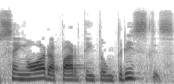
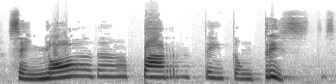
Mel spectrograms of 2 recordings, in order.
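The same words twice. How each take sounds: First: It is spoken with a natural, even rhythm. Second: The stressed syllables are beaten out heavily.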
